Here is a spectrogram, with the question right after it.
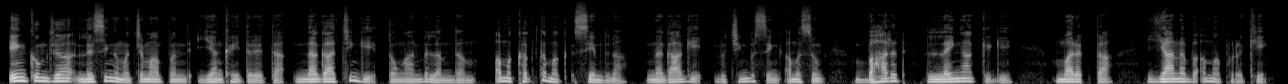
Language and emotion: Manipuri, neutral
